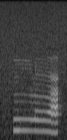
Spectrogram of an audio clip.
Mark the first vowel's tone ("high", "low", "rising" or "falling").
low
